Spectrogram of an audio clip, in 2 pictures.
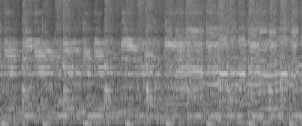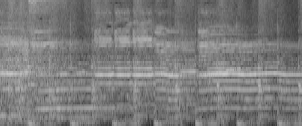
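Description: Live blues band playing an instrumental passage: a Stratocaster-style electric guitar over bass and a steady drum beat of about two beats a second, the guitar holding long sustained notes in the second half.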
